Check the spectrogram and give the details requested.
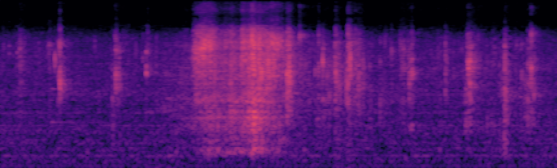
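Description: Close-miked eating: a person chewing food, with small wet mouth clicks and one louder noisy burst about a second and a half in.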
